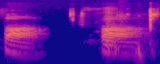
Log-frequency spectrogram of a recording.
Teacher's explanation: زبان کی نوک کو اوپر کے دانتوں کے کنارے سے ٹچ کیا جائے گا. زبان کی نوک کو اوپر کے دانت کے کنارے سے جب آپ ملائیں تو سا سا ادا ہوگا.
